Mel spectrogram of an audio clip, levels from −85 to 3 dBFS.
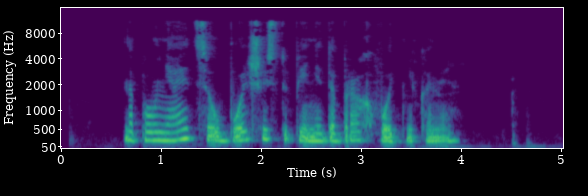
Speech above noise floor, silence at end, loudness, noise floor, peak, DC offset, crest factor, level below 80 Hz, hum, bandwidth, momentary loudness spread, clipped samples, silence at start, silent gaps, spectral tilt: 48 dB; 0.5 s; -26 LUFS; -73 dBFS; -8 dBFS; under 0.1%; 18 dB; -58 dBFS; none; 11.5 kHz; 7 LU; under 0.1%; 0.65 s; none; -6 dB/octave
